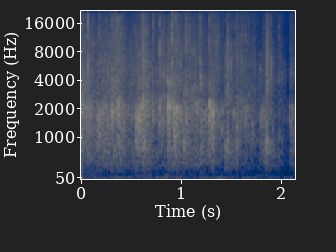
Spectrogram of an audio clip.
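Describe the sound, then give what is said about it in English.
A church audience applauds as people make their way to the front. The clapping is fairly faint and continuous, swelling and easing a few times before it thins out near the end. “And as they're making their way down here, you can applaud for them and make them feel encouraged and welcome.”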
